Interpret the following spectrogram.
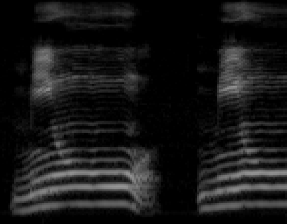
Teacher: এটা নুন সাকিনের পরে ওয়াও আসছে, ইদগামি বাগুন্না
